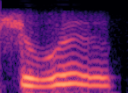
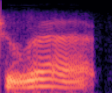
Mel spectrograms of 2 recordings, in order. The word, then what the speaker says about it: Shuruk: And a Shuruk, I've never heard it pronounced Shurek, but that's what they wrote. A Shuruk has a U sound.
